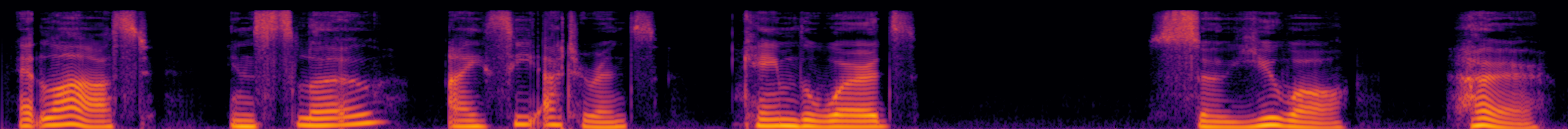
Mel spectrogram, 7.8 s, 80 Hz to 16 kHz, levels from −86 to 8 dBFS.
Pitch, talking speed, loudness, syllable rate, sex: 170 Hz, 90 wpm, -17 LUFS, 3.7 syllables/s, female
